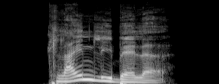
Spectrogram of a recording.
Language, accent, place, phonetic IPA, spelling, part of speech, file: German, Germany, Berlin, [ˈklaɪ̯n.liˌbɛlə], Kleinlibelle, noun, De-Kleinlibelle.ogg
- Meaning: damselfly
